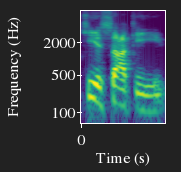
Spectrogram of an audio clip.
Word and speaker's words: Kiyosaki: he pronounced his name to understand how to pronounce his last name properly Robert Kiyosaki Rich Dad Poor Dad he uses this thing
